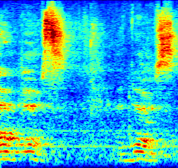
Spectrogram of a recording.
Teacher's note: only if you come from south wales would you use lip rounding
